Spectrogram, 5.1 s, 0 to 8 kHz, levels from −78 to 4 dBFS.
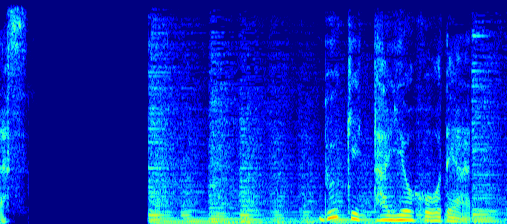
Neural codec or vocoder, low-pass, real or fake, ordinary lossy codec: none; none; real; none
